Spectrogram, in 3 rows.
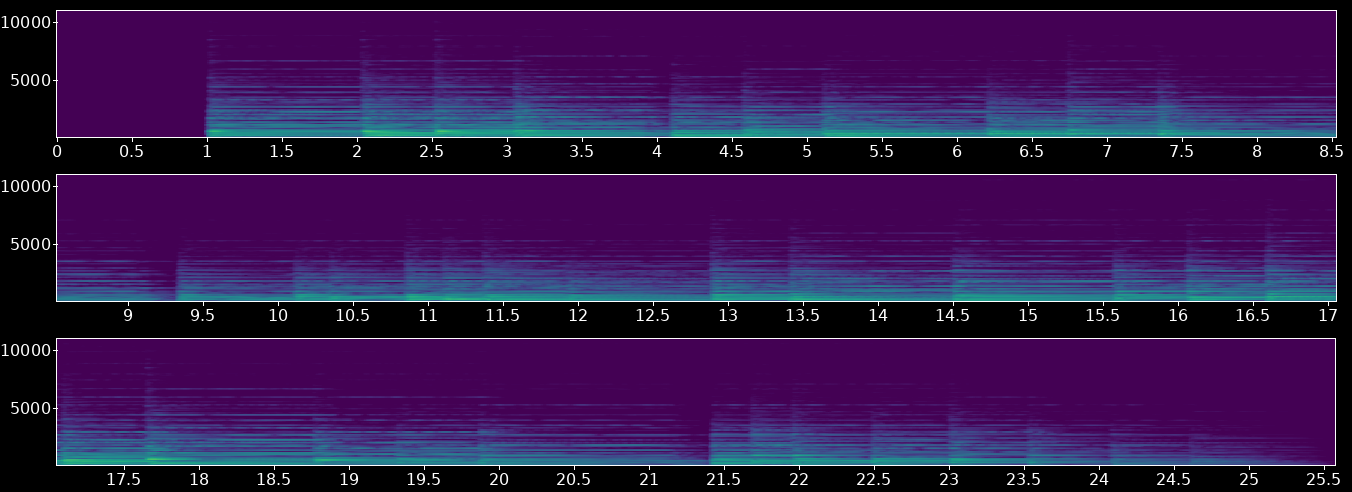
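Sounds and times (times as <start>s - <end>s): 
organ playing high in D: 1.0s - 25.5s
piano playing high in D: 1.0s - 25.5s.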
